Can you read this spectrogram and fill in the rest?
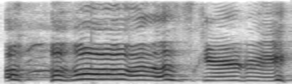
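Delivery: real excited, laughing relief; giddy fright. Real, not acted. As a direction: still buzzing from the jolt. Laughing after being startled.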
